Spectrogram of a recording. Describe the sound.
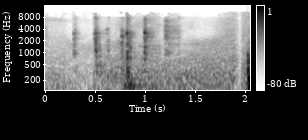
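Faint typing on a computer keyboard, several soft, irregular keystroke clicks with a slightly heavier tap near the end.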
